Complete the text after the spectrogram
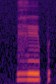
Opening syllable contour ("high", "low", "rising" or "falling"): high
